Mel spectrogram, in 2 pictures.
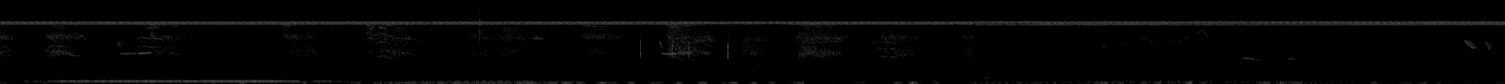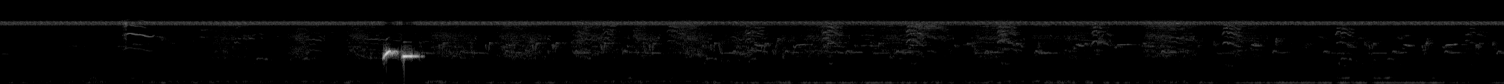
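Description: Small birds chirping: short high chirps repeated about two or three times a second, stopping for several seconds midway and then starting again, with one much louder brief call about two-thirds through. A steady high-pitched drone runs underneath.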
